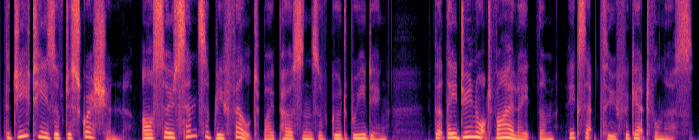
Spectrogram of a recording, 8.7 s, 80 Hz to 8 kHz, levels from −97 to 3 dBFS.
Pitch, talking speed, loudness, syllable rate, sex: 210 Hz, 150 wpm, -20 LUFS, 4.7 syllables/s, female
